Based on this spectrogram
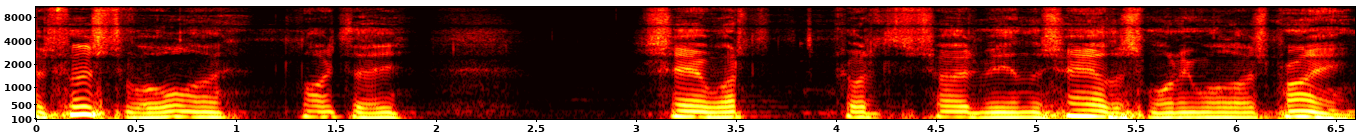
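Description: A man speaks at a moderate pace in a fairly high pitch with ordinary pitch variation, his dark, mellow tone broken by long, frequent pauses. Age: 80s. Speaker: church member giving testimony. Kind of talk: testimony. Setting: church.

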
